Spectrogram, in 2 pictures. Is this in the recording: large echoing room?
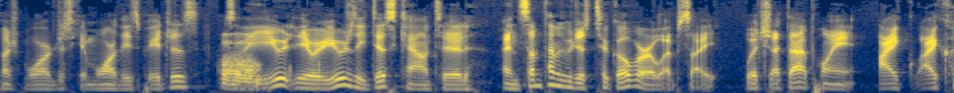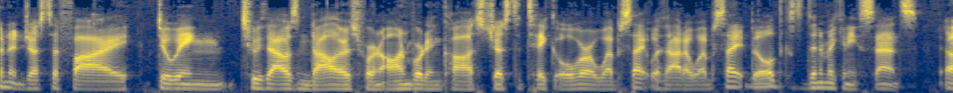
no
